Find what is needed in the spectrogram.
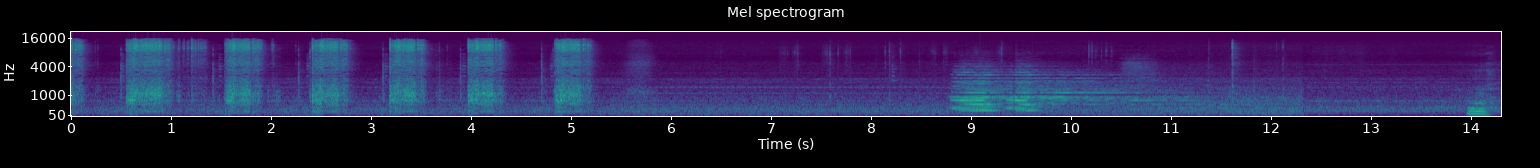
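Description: Operating milk car on track power at a full 18 volts, flinging milk cans onto the platform: a run of about seven loud buzzing pulses, roughly one every second, each with the clatter of a can landing. The pulses stop about five seconds in. A few seconds later a pitched, horn-like tone sounds for about a second and a half.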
